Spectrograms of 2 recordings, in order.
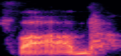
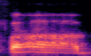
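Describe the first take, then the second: First: It is said in a condescending, belittling tone. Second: It is said in a warm, affectionate tone. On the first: The term is used to look down on someone. "use it as a condescending way, like fob" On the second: The term is used as friendly teasing. "in like a a loving lovingly way"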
